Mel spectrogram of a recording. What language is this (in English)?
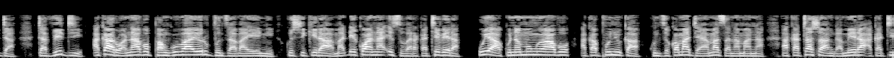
Shona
